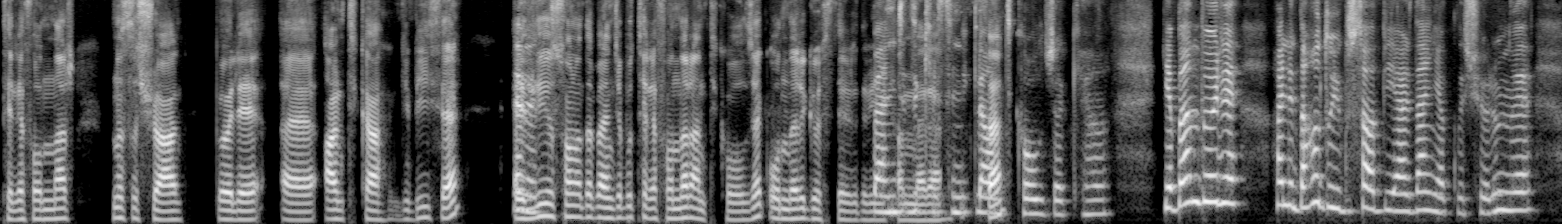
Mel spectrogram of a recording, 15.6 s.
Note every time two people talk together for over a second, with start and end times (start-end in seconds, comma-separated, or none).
8.7-10.1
